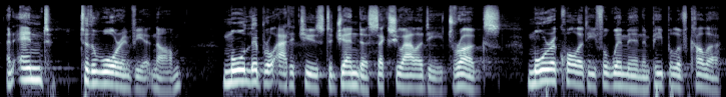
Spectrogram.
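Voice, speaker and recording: A man giving a lecture-style address to a gathered audience, animated and playful, putting questions to the listeners. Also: medium pitch, normal speed. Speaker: platform speaker. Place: hall with an audience. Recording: long hall reverb.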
